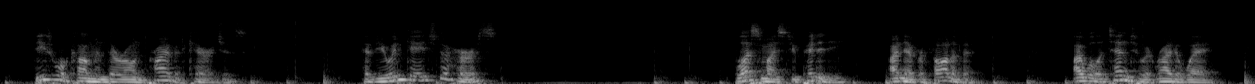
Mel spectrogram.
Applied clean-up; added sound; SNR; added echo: none; Run; 18 dB; reverberation time 0.2 s.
